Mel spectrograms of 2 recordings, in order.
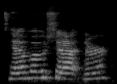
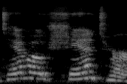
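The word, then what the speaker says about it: Tam o' Shanter: We got tiara, square head van, Tamo Shatner, bonnet.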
